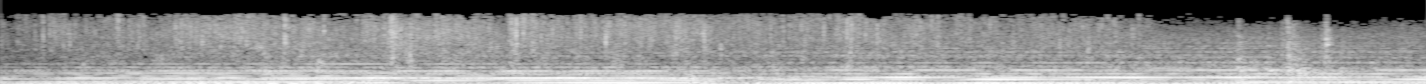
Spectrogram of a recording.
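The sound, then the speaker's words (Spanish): Gasoline is poured from a can onto the walls of a warehouse, splashing steadily against them, a loud continuous spattering with scattered sharper drips, and no voices. “El gigantón echa el contenido de un bidón sobre las paredes de la nave.”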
